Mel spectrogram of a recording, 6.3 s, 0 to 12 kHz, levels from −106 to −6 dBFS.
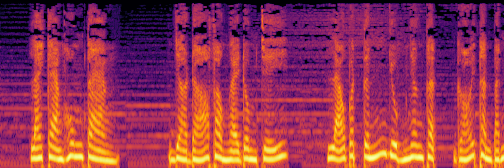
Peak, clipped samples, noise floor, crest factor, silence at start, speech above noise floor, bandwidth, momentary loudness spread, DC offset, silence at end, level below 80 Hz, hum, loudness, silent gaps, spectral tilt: -2 dBFS; under 0.1%; -46 dBFS; 12 dB; 0.4 s; 33 dB; 10.5 kHz; 8 LU; under 0.1%; 0 s; -38 dBFS; none; -15 LUFS; none; -8 dB/octave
